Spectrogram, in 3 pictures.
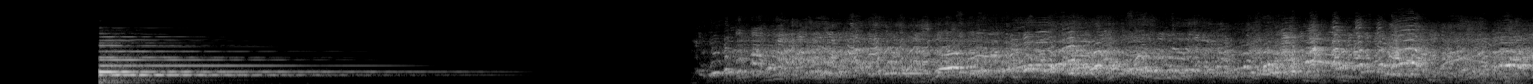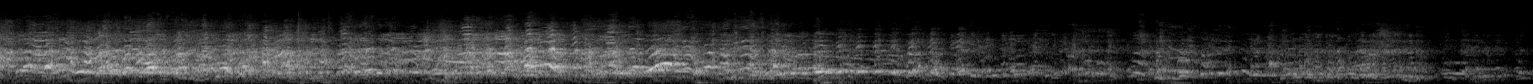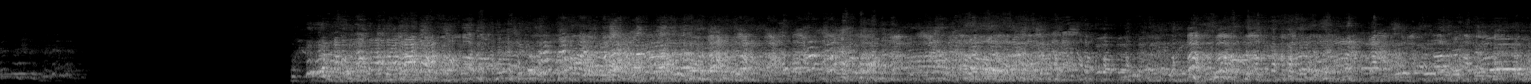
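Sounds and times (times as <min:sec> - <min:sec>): group of people laughing: 0:07.0 - 0:31.6, 0:33.6 - 0:45.9.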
